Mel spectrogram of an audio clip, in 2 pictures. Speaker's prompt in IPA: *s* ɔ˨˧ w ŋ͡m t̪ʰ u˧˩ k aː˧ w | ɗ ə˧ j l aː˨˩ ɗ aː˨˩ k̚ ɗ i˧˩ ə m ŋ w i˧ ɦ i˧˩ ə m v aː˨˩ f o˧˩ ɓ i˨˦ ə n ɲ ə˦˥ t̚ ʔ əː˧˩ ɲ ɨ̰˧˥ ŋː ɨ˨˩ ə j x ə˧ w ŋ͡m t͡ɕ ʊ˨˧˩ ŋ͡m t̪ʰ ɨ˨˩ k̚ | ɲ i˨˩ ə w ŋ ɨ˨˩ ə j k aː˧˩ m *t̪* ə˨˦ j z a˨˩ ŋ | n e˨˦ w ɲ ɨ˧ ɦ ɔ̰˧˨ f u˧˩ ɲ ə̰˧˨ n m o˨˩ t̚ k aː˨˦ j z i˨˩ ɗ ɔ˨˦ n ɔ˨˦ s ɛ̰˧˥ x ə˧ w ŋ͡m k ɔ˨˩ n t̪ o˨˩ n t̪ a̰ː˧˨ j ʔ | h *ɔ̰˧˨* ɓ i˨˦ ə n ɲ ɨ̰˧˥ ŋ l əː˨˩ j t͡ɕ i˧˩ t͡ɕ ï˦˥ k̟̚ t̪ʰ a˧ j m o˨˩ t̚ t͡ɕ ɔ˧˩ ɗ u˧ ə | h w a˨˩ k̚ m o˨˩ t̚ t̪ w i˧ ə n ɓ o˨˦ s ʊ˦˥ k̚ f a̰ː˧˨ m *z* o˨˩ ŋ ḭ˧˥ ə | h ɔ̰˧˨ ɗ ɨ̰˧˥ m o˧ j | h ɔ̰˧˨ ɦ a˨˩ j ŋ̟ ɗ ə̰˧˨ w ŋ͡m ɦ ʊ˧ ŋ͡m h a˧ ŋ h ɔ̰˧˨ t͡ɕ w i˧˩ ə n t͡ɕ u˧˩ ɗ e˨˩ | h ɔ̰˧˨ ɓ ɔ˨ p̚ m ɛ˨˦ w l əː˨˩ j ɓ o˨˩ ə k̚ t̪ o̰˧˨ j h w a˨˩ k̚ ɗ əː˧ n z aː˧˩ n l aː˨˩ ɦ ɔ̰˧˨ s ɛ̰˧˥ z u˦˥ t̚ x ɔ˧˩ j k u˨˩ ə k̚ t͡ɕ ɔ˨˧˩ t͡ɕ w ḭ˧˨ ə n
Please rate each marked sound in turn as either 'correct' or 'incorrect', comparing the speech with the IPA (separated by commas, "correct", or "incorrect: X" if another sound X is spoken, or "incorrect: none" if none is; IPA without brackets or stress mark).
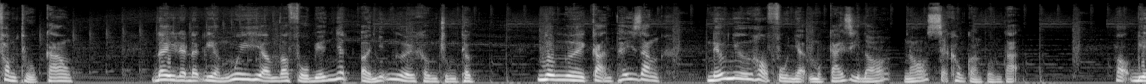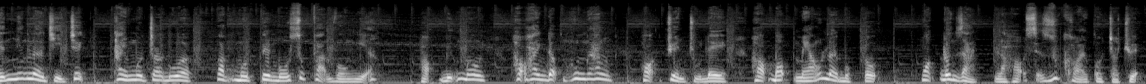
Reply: incorrect: f, incorrect: t̪ʰ, correct, incorrect: v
